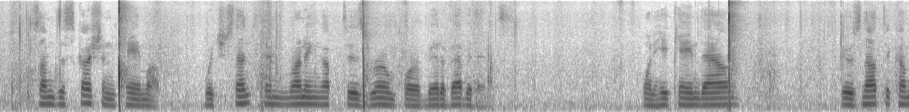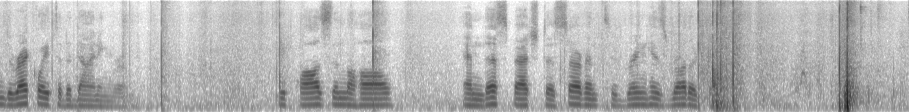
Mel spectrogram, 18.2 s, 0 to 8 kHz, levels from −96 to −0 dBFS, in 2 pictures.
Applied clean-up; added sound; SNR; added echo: none; Zipper (clothing); 1 dB; none.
